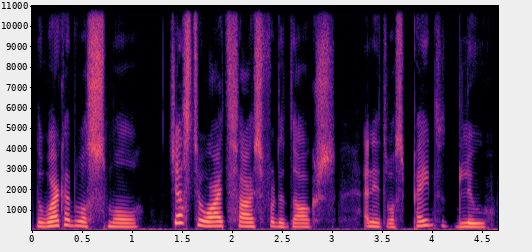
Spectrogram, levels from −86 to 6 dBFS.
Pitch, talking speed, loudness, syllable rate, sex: 210 Hz, 205 wpm, -20 LUFS, 4.4 syllables/s, female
